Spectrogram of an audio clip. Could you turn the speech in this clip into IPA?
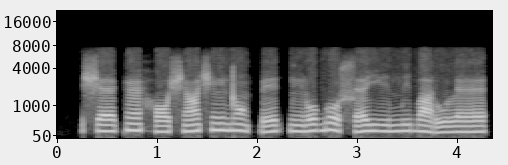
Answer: ʃ ɛ˨ k ɛ̃˧ h ɔ˨ ʃ ã˨˦ ʃ ĩ˦ d ɔ̃˦˨ k͡p e˨˦ k͡p ĩ˧ ɾ o˦ ɡ o˦˨ s ɛ˨˦ j i˧ m i˦ b a˦˨ ɾ u˧ l ɛ˦

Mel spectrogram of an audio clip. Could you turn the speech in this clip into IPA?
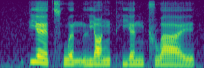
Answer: p j ɛ˥˨ t͡sʰ w ə̰˨˩ n l j ɑ˨˦ ŋ pʰ j ɛ˦ n ʈ͡ʂ w a˥˨ ɪ̯

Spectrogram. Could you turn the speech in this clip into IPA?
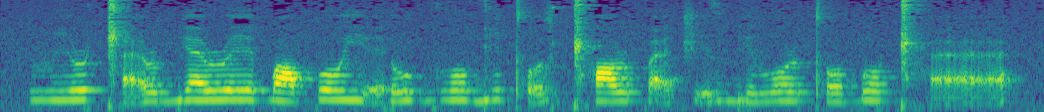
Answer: v i˨˦ ɹ ǁ æ̰˨ ɹ bʲ æ˦ ɹ e˦ ɓ ɒ˨ p o˦ j ḛ˨ ɾ u˦˨ ɡʱ o˦˨ ɡ i˦ tʼ o̰˦ z ǁʰ ɒ˨˦ ɹ p æ̰˦ t͡ʃ ḭ˧ z bʲ e˨ v o˧ ɹ tʼ o˨ ɓ o˦ ǁʰ æ̰˨˦

